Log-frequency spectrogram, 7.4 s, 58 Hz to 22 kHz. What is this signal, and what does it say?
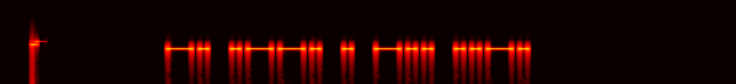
Morse code, heard as a keyed tone, about 15 wpm, 700 Hz. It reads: NPEDF
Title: Code Groups - 5 Letter:Numbers - 15wpm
